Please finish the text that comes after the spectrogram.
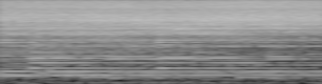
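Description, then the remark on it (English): A steady fizzing hiss of vinegar poured into baking soda in an experiment, the mixture turning red, continuous and even throughout with no talking. “It's so fizzy, it looks like soda.”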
